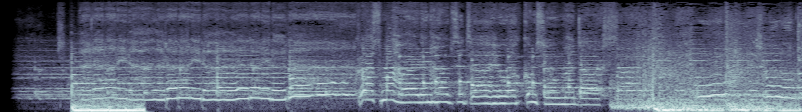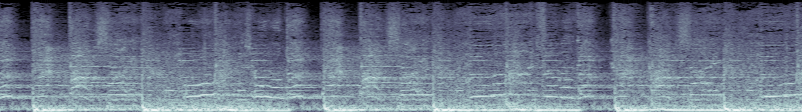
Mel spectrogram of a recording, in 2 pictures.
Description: attitude ringtone bad boy

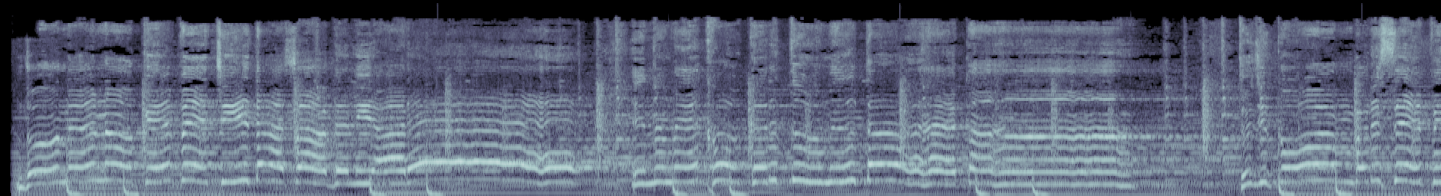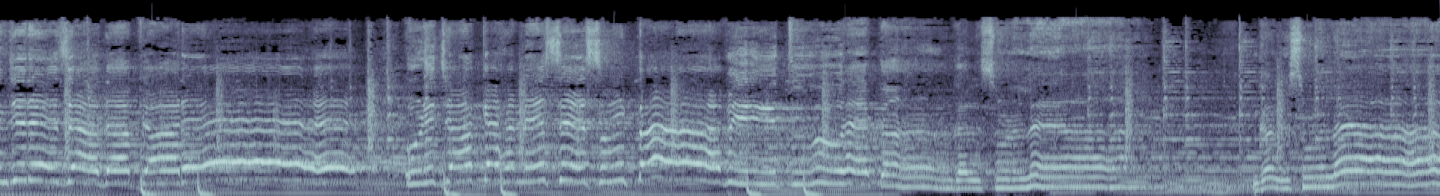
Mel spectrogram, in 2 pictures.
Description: slowed reverb lofi remix ringtone love ringtone

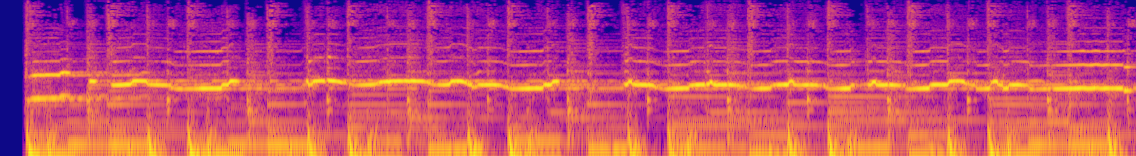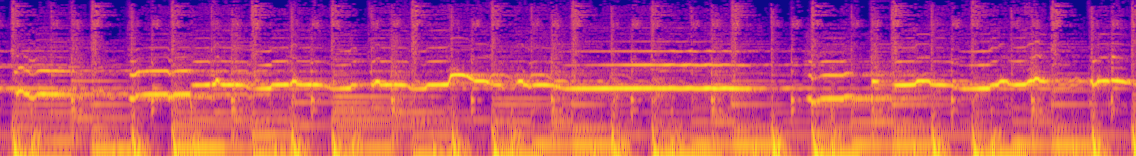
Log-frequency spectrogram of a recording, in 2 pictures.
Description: love bgm ringtone

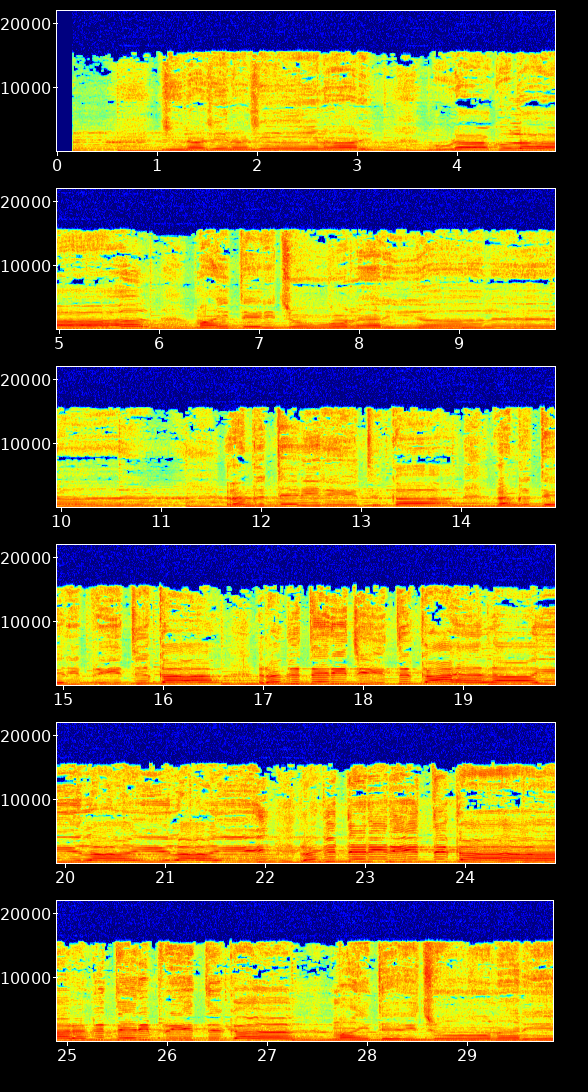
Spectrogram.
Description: hindi ringtone

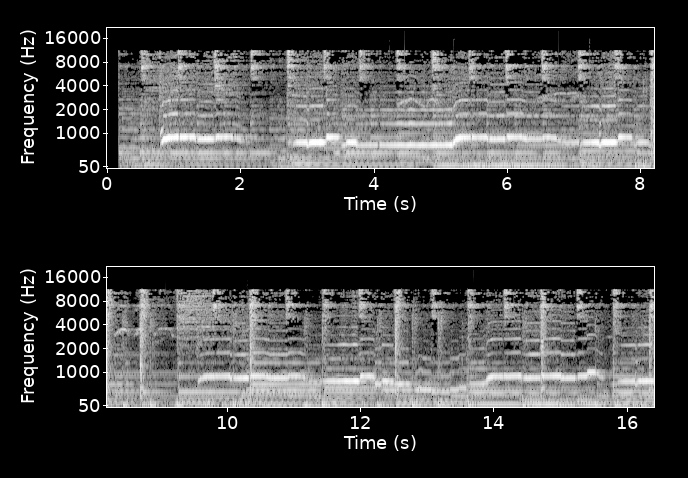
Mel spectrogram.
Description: love bgm ringtone instrumental love; vaaranam aayiram

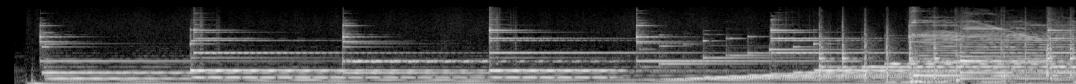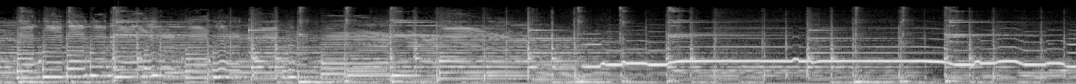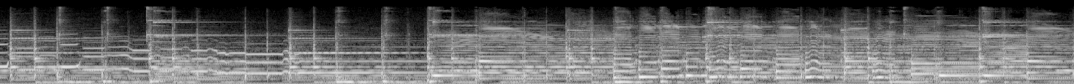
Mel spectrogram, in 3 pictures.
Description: devotional ringtone instrumental ringtone; shiv stuti

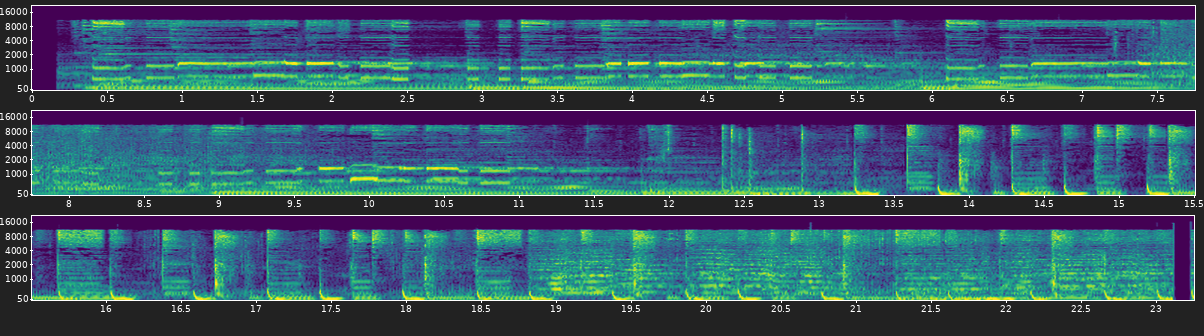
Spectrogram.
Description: telugu movie ringtone, lovely ringtone; mirchi

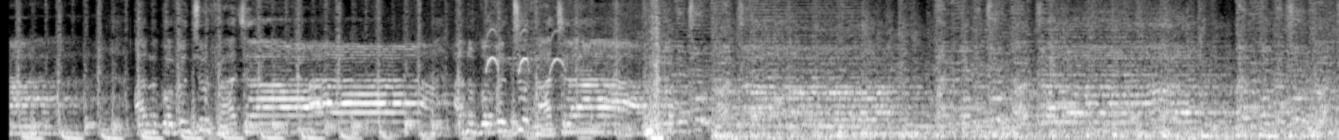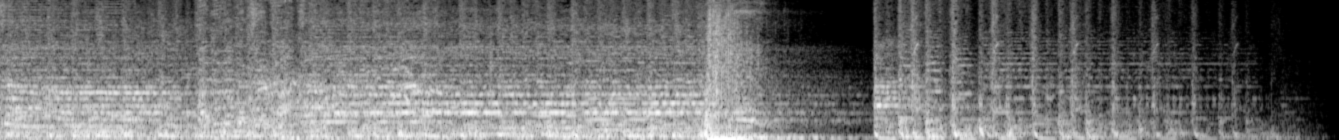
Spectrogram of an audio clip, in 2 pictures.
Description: ringtone; anubavinchuraja movie

